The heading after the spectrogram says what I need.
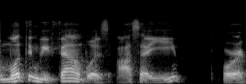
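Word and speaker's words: açaí: thing we found was asai or aai I guess depending on um I'm I'm not sure how Texans pronounce assai I say asai but I think some people say aai um these aai berries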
